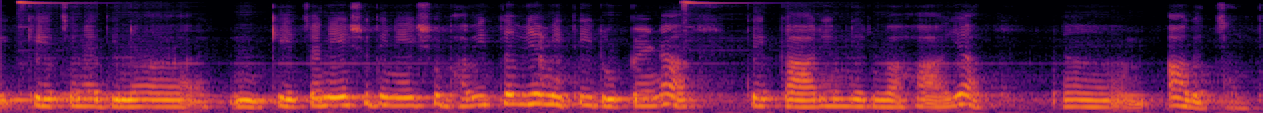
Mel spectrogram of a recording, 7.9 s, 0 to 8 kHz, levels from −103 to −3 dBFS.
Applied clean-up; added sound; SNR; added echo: neural separator model SepFormer DNS4.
